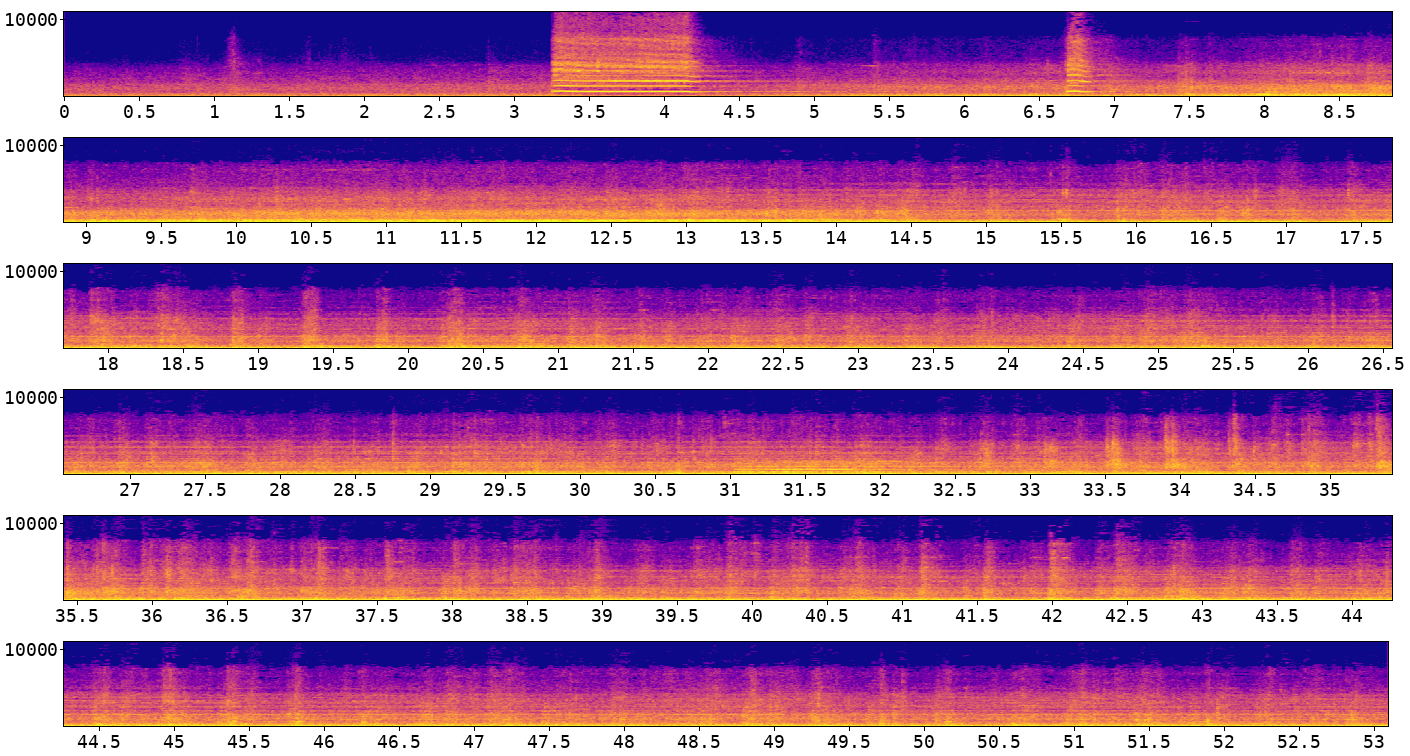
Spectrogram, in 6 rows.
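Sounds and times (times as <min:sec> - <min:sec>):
locomotive rumble: 0:00.0 - 0:53.0
wheels clicking over rail joints: 0:00.8 - 0:53.0
locomotive horn blasts: 0:03.2 - 0:05.3, 0:06.6 - 0:08.6, 0:31.0 - 0:32.8.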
